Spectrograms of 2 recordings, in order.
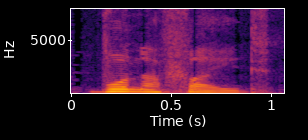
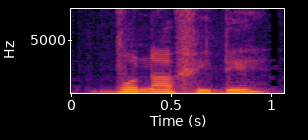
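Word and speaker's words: bona fide: I noticed that about two or three students used the word bonafide but they didn't pronounce it correctly. They were like bonafide and some other way they pronounced it. The word is bonafide.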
